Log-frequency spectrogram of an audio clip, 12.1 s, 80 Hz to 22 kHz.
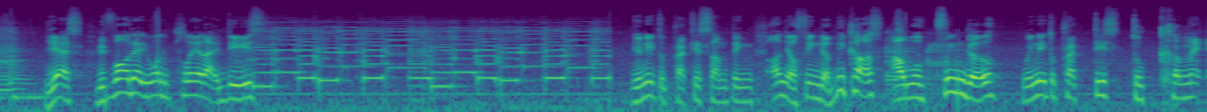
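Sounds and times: electric guitar picked notes: 0.0 - 0.5, 2.4 - 6.2, 8.8 - 10.2.

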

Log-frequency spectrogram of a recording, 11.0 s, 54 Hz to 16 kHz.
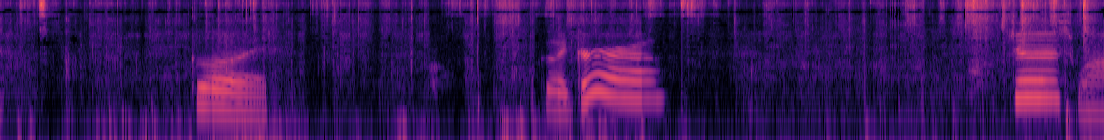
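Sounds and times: horse hoofbeats on dirt: 0.0 - 11.0.

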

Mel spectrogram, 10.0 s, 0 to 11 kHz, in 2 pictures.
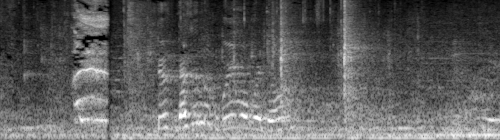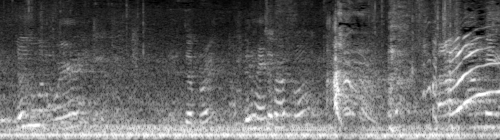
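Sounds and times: steady low hum: 3.0 - 10.0.

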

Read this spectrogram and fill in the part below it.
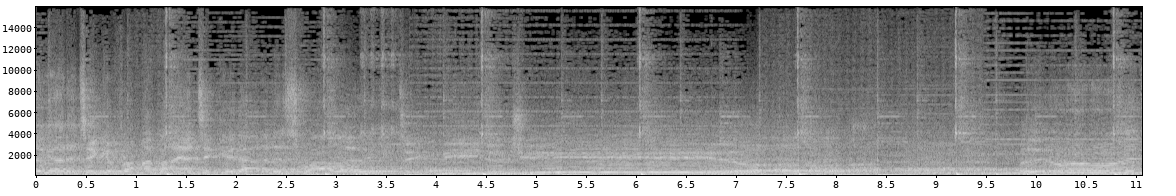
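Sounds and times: indie rock music: 0.0 - 11.0
heavy kick drum thumps: 0.9 - 6.5, 7.2 - 10.6.

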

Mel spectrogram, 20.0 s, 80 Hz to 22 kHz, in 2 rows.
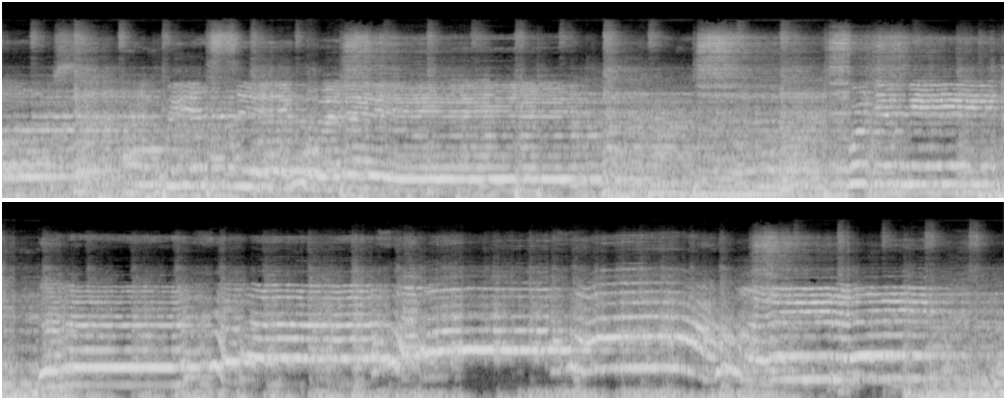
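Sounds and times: woman singing karaoke: 0.0 - 6.2, 7.4 - 20.0
backing track music: 0.0 - 20.0.

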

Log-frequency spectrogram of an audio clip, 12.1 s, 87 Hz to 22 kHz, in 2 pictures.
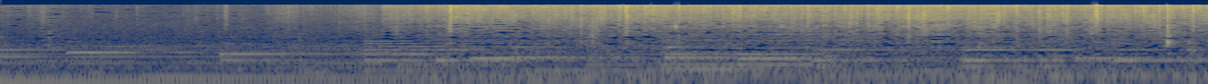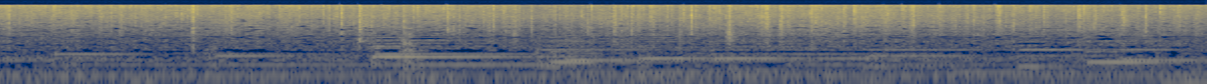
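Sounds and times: background music: 0.0 - 12.0
food sizzling in oil: 1.4 - 12.0.

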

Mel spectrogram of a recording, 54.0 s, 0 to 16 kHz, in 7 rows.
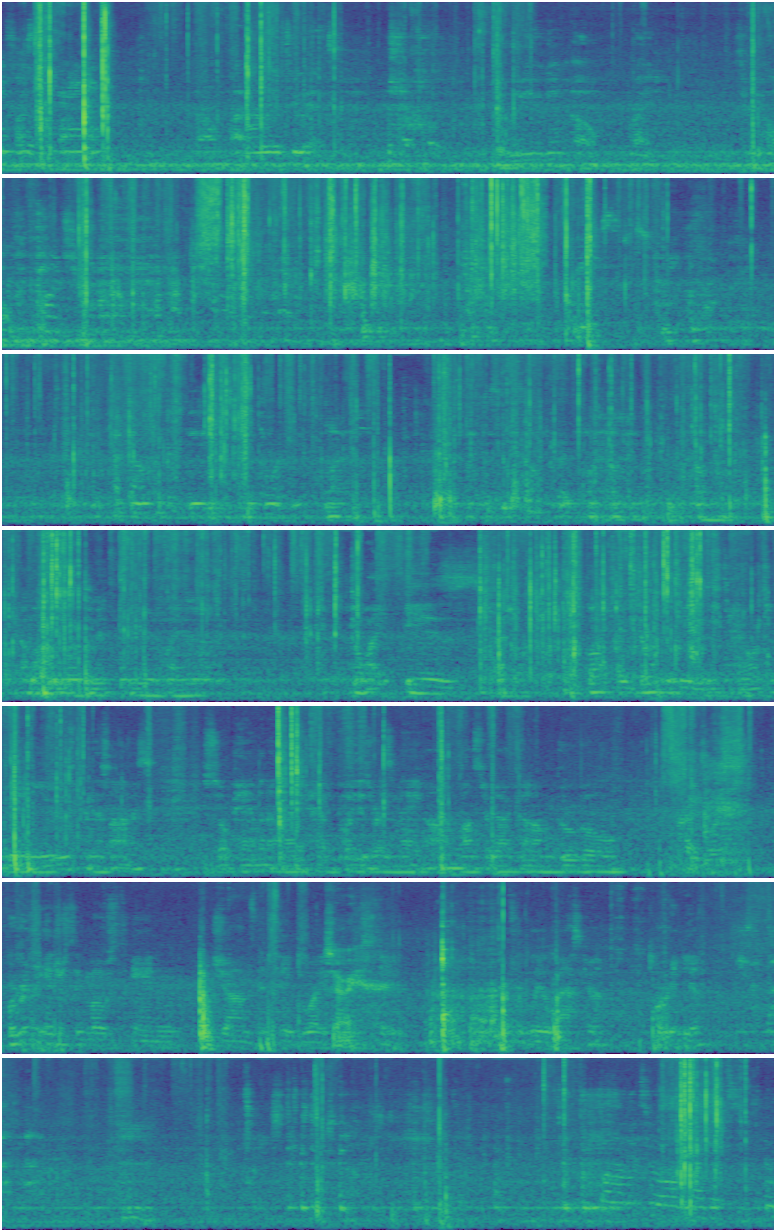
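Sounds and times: foil wrappers crinkling: 0.1 - 3.4, 7.6 - 32.7, 33.5 - 35.9, 52.8 - 54.0.

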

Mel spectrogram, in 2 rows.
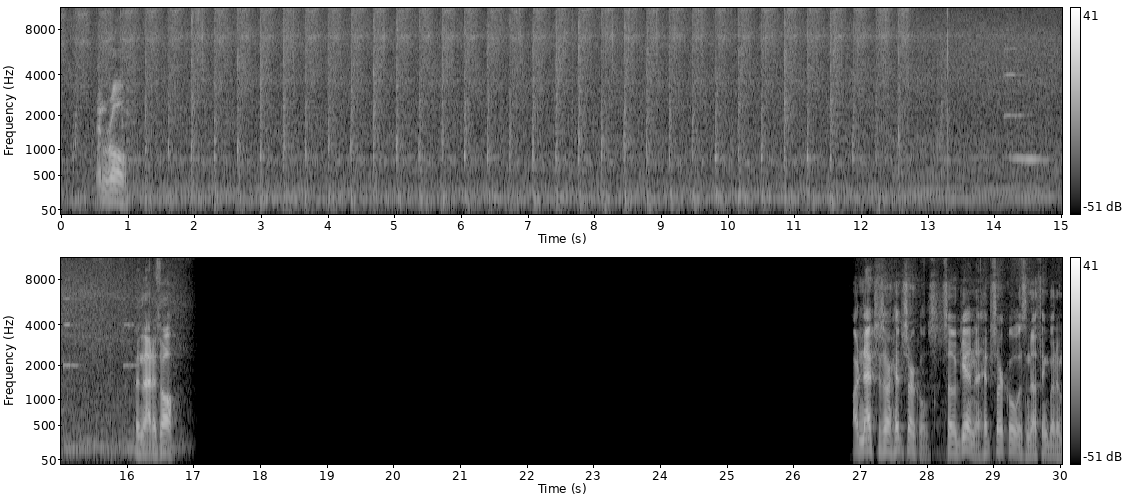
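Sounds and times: running footfalls on treadmill: 0.0 - 15.2
treadmill motor hum: 0.0 - 17.0.

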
